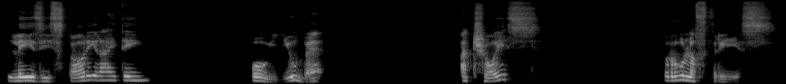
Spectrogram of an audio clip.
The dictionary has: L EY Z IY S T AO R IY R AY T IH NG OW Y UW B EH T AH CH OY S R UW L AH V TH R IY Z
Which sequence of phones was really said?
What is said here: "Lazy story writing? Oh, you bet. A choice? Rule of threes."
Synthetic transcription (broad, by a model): L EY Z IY S T AO R IY R AY T IH NG OW Y UW B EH AH CH OY S R UW L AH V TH R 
